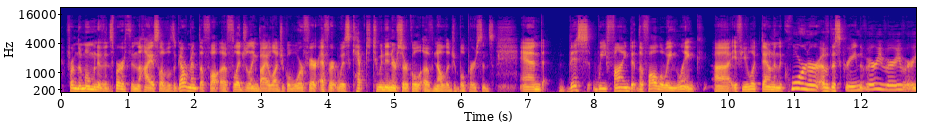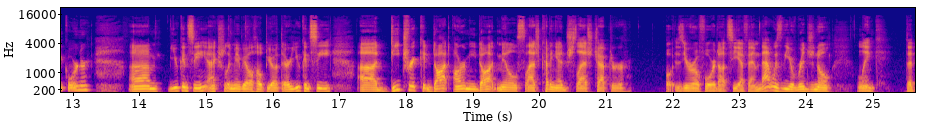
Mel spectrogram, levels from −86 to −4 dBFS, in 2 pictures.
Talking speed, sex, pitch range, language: 180 wpm, male, 90-120 Hz, English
